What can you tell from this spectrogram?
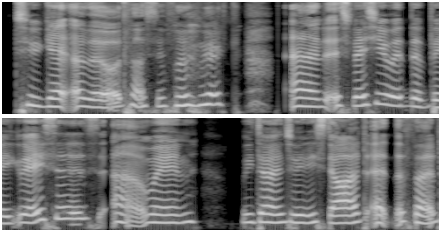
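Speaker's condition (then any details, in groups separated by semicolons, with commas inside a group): Cerebral palsy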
